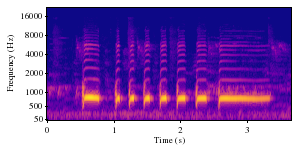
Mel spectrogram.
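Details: Female Bangkok-type zebra dove (perkutut) calling a male to stir his breeding urge: seven short, clipped, mid-pitched coos in quick succession, then one long steady drawn-out coo, in a quiet background.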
